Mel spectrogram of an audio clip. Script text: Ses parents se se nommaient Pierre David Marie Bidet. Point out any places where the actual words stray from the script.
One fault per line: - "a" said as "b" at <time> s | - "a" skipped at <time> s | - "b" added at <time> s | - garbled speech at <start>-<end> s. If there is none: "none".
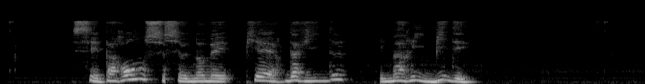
none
